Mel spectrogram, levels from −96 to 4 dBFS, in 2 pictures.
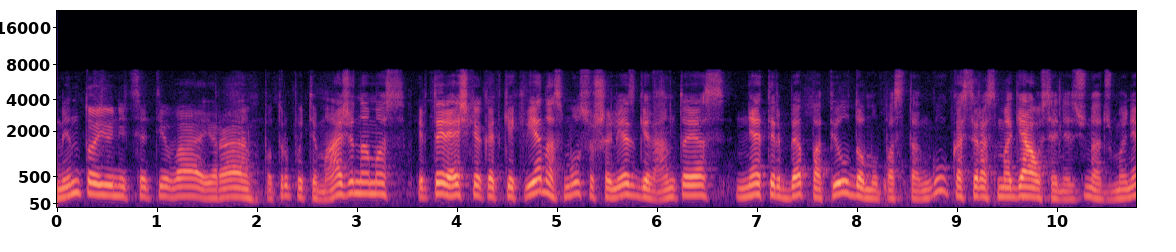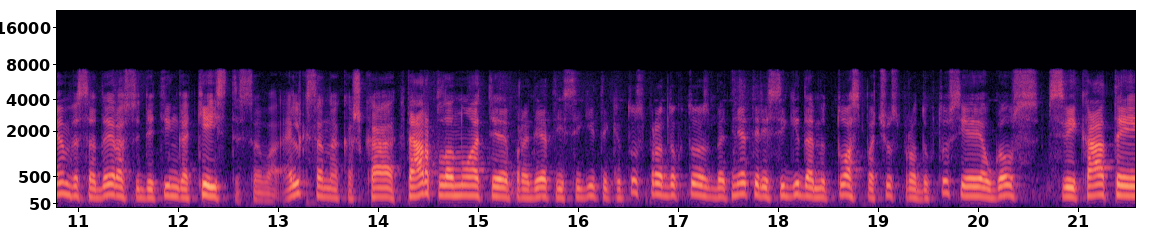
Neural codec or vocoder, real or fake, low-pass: none; real; 7.2 kHz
